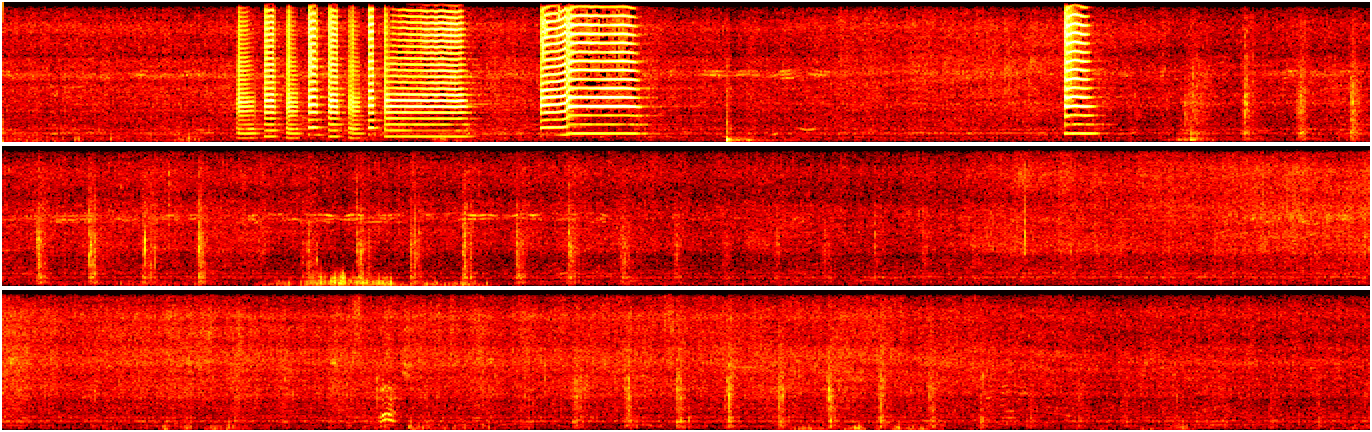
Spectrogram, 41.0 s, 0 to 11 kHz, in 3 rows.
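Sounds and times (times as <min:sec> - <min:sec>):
bugle call: 0:02.3 - 0:06.8, 0:10.6 - 0:11.3.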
